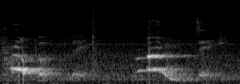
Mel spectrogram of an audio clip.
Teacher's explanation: these are examples of the low-level tail. And low-level tails always follow falling tones.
